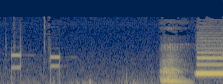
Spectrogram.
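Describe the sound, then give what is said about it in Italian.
A telephone number is dialed on a touch-tone phone: two short beeps, then a brief noisy burst, followed by a loud, steady tone that holds to the end. “Io richiamo, vediamo, tanto lei risponde, è lì per rispondere, è il suo lavoro, deve rispondere, Eolie Inn.”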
